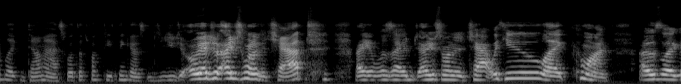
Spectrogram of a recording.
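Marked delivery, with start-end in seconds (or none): 1.9-5.4 louder, higher mock pleading; mocking imitation. Woman mimicking the reporter who just wanted to chat, mocking. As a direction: mimic him with exaggerated innocence. Mimics camera man's excuse, scornful.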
